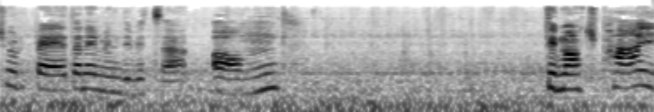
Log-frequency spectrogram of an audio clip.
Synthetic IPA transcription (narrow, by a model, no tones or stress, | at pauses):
ʃurb̥eːdanejmɪndɪvɪtʰaɔnd̥ | d̥ɪmɔt͡ʃʰpʰaj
